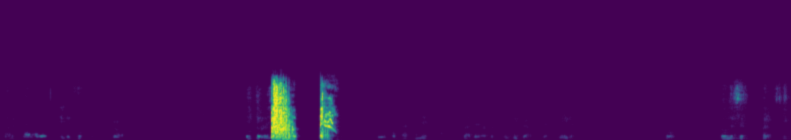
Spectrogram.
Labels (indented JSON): {
  "expert_labels": [
    {
      "quality": "good",
      "cough_type": "wet",
      "dyspnea": false,
      "wheezing": false,
      "stridor": false,
      "choking": false,
      "congestion": false,
      "nothing": true,
      "diagnosis": "upper respiratory tract infection",
      "severity": "mild"
    }
  ]
}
